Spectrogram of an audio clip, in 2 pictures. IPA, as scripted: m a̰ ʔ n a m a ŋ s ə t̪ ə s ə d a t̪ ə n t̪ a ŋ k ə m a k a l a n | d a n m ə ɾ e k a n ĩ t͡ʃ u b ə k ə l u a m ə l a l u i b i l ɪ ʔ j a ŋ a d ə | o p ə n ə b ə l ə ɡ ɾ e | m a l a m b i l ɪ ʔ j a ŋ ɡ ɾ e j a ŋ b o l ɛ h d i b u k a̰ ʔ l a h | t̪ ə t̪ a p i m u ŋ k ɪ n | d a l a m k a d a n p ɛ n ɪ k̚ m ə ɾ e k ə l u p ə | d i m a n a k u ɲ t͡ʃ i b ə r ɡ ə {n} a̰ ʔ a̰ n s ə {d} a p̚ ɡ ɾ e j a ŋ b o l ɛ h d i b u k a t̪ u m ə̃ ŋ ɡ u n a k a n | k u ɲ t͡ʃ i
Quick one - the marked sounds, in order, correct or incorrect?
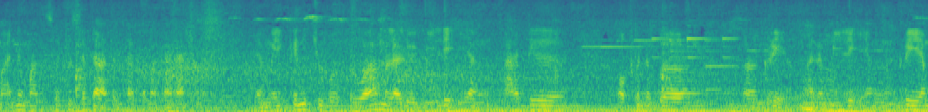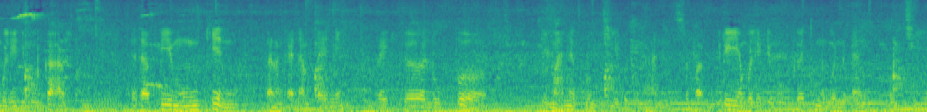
correct, incorrect

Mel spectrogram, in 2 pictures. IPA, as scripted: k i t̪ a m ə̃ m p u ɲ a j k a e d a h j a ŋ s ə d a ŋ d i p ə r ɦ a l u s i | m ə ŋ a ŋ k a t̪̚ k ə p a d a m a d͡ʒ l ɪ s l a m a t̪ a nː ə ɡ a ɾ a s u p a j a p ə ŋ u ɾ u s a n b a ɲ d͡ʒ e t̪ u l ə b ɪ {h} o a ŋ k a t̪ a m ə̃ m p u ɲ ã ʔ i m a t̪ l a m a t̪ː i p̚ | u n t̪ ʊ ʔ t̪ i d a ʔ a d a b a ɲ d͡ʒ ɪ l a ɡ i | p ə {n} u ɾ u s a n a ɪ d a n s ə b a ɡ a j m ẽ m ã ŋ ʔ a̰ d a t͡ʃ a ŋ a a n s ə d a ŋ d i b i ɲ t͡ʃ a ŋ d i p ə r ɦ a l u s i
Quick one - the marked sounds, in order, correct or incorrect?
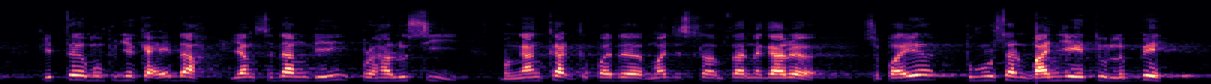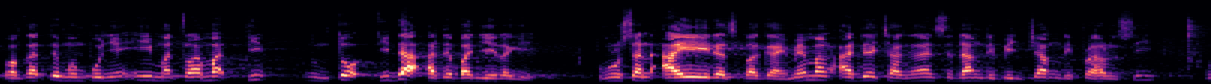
correct, incorrect

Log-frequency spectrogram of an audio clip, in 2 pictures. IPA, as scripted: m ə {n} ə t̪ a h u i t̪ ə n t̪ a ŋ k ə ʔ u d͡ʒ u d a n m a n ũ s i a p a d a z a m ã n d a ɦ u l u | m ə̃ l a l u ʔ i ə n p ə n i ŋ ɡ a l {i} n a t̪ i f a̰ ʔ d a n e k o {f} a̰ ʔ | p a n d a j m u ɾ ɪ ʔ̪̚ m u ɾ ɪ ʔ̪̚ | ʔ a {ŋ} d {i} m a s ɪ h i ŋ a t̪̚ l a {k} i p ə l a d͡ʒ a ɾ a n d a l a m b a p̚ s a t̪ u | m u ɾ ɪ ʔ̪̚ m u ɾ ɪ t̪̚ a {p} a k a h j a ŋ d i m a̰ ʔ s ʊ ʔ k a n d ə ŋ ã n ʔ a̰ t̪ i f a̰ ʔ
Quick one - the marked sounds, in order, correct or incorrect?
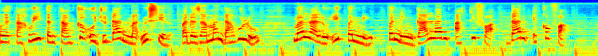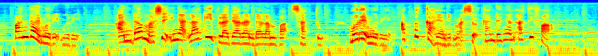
incorrect, incorrect, correct, incorrect, incorrect, incorrect, correct

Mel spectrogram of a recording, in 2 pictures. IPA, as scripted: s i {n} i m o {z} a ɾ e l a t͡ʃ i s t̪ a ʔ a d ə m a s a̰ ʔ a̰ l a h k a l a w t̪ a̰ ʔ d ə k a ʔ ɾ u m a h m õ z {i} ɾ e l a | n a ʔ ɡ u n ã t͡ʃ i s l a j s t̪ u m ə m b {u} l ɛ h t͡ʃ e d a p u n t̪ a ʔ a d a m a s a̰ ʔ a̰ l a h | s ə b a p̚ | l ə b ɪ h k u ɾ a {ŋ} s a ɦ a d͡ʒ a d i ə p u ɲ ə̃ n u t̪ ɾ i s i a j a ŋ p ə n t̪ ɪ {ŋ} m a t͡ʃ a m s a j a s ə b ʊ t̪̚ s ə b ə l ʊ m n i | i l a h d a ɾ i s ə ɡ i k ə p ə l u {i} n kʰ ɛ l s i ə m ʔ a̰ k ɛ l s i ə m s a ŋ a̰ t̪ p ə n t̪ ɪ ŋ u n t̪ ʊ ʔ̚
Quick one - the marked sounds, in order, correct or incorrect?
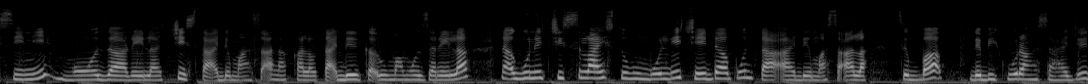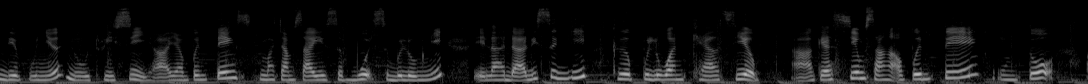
correct, correct, incorrect, incorrect, correct, correct, incorrect

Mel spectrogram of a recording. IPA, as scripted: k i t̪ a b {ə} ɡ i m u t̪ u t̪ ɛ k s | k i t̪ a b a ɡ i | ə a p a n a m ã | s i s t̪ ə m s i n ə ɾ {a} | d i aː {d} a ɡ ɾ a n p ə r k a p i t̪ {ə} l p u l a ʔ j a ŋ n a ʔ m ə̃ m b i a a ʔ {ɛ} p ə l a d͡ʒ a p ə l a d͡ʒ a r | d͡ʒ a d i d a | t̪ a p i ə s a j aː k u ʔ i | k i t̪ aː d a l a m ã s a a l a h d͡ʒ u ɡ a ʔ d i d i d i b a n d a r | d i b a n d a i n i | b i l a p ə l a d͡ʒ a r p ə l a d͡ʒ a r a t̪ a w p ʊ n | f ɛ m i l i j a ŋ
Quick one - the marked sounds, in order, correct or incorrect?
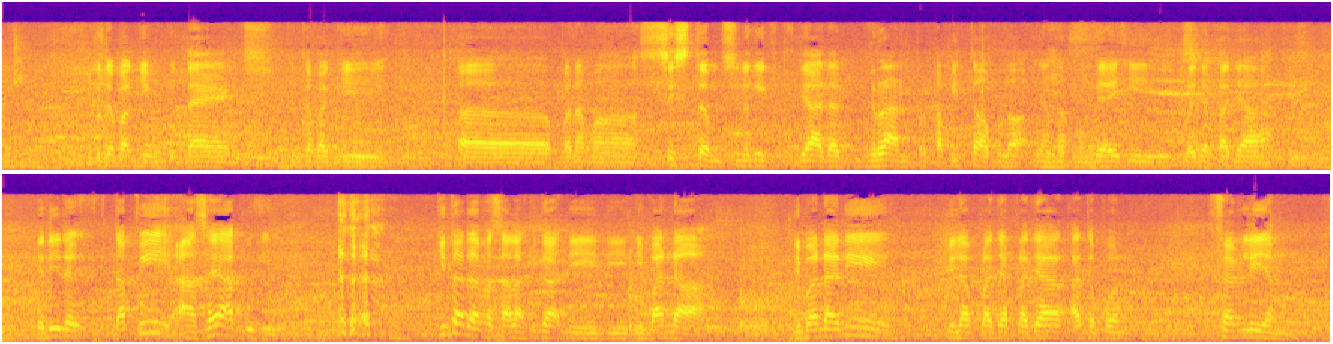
incorrect, incorrect, correct, incorrect, incorrect

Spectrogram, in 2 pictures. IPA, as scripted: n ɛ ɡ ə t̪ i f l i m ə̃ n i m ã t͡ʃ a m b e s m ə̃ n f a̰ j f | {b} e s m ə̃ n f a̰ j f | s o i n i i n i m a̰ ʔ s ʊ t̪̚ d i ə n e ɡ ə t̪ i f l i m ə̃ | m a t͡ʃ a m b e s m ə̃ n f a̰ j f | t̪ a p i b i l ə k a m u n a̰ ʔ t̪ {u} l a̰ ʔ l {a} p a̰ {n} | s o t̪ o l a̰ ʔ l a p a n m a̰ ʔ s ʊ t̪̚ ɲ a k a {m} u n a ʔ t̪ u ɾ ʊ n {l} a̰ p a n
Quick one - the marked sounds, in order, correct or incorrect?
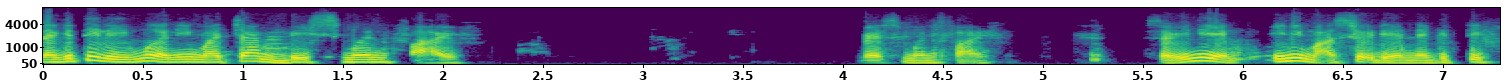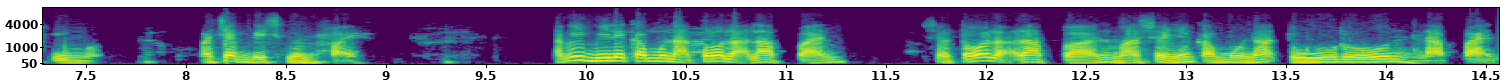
correct, incorrect, correct, correct, correct, correct

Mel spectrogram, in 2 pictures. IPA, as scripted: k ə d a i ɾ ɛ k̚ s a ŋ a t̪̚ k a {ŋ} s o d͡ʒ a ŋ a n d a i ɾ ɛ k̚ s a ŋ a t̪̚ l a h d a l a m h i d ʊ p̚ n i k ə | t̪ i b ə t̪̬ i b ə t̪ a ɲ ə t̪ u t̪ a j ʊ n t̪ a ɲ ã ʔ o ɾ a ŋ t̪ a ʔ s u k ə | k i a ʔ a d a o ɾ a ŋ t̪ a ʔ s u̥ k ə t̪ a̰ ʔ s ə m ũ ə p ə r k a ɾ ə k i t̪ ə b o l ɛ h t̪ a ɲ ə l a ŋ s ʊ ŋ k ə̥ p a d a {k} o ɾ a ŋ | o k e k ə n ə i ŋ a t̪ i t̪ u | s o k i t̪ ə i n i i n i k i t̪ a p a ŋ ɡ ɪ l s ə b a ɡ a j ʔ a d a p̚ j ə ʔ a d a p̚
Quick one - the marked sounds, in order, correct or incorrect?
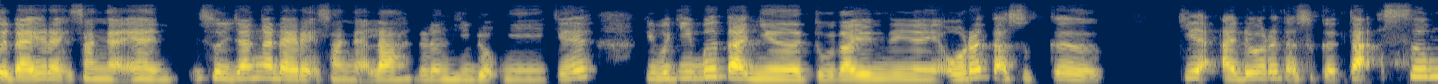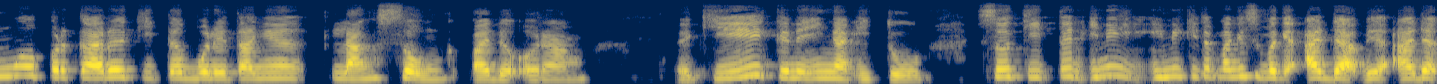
incorrect, incorrect

